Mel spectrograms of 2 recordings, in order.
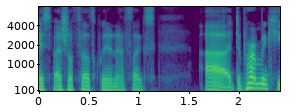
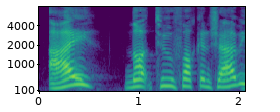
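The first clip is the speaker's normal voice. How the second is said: higher, slow British accent; put-on British accent; 7 semitones higher, slower than usual. Shown as a demonstration. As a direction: stretch it out in a playful British accent. Continuing the accent demo.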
